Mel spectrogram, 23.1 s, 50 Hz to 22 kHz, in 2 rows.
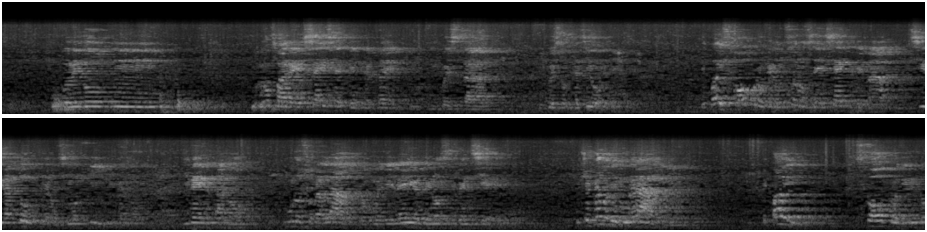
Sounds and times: Narration, monologue: 0.0s - 23.0s
Male speech, man speaking: 0.6s - 2.2s, 3.1s - 8.0s, 8.8s - 18.0s, 18.7s - 20.3s, 21.0s - 23.0s.

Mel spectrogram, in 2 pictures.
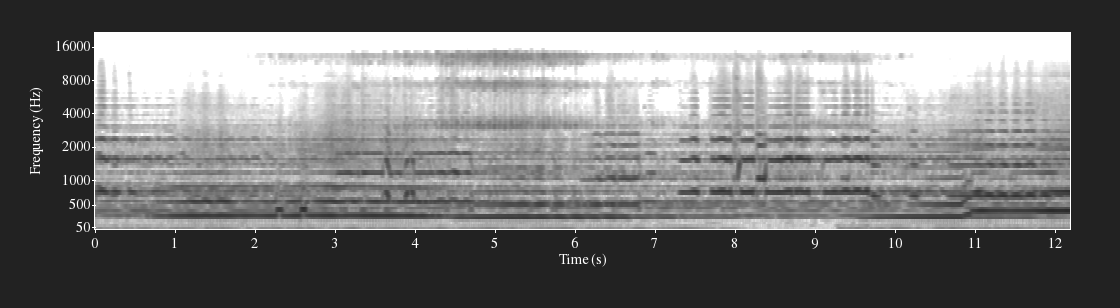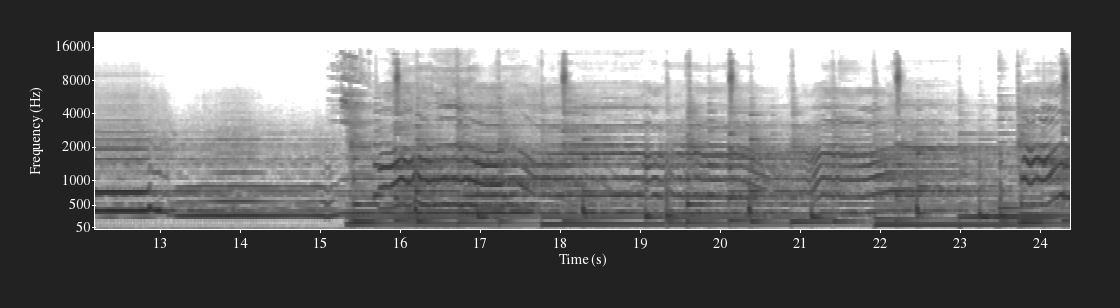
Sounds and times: Tender music: 0.0s - 24.3s.

